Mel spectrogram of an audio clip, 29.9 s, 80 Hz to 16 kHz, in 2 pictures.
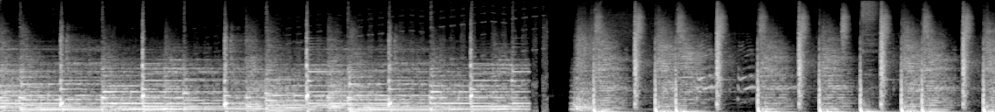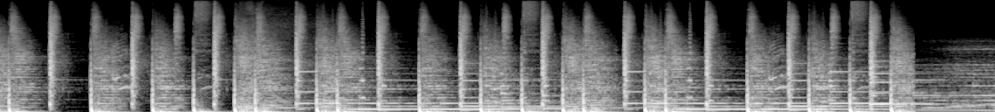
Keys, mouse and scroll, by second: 0.5-3.0 drag, 5.9 click, 10.1 click, 10.8 ctrl+k, 13.3 Right, 24.6 ctrl+k, 24.7 Right, 25.1 click, 25.3 ctrl+k, 25.7 click, 28.0-28.6 click.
